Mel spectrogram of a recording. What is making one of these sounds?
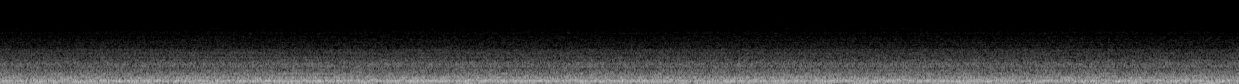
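A small aircraft's engine drones steadily in flight, heard from inside the cockpit.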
